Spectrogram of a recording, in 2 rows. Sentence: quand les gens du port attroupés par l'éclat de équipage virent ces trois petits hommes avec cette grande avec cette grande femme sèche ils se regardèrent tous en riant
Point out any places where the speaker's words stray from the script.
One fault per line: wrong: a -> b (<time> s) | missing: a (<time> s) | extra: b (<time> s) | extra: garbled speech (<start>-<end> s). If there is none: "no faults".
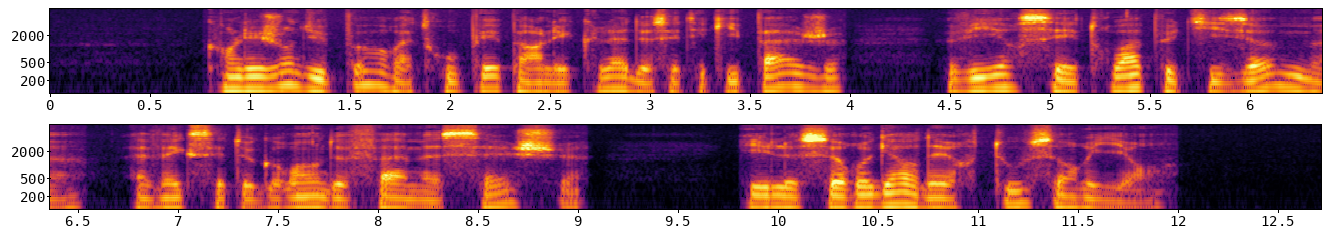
extra: cet (3.0 s)
missing: avec cette grande (7.8 s)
